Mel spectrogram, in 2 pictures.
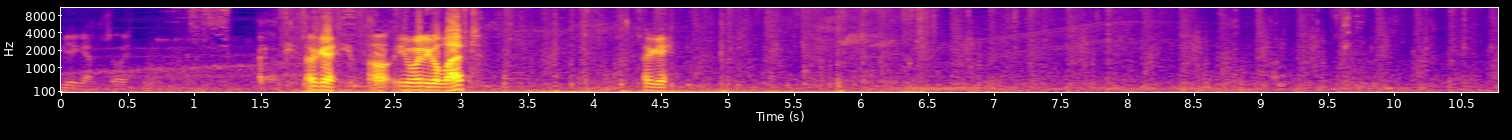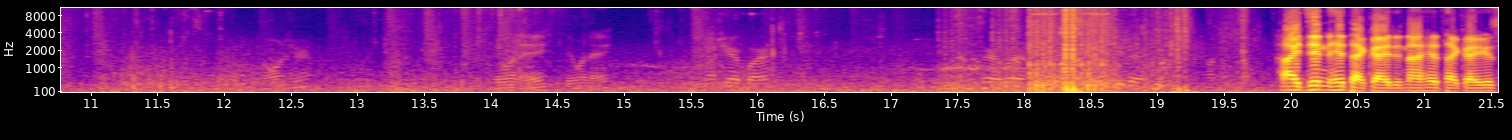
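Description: Gunshots crack in quick bursts from a video game.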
